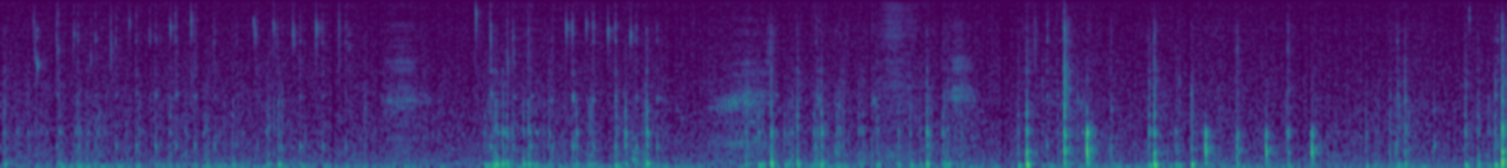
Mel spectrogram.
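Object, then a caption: Cardboard snack box. Fingertips and nails tap rapidly on the back of a cardboard Pocky box held steady in both hands. Soft, dry clicks patter in quick succession with almost no ring, growing into sharper, louder taps in the second half.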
